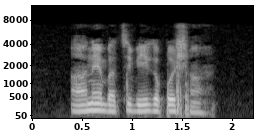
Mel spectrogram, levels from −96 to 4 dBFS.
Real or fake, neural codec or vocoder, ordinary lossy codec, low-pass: real; none; AAC, 64 kbps; 7.2 kHz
